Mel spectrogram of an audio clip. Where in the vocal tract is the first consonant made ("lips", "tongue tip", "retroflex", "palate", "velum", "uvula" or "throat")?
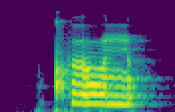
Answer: velum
